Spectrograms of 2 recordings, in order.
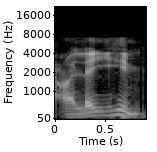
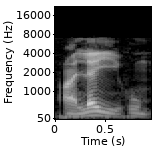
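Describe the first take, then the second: First: The final vowel is i. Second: The final vowel is u. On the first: This is the usual reading, which eases pronunciation. "kita baca kasrah" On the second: This reading follows the original vowel. "hamzah dia ikut baris asal huruf ha"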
